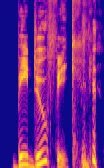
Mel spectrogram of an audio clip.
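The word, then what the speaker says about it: Pituffik: And I guess Greenlandic is just one of those languages that's just baffling to me because it's spelled, the new name is P as in Paul, I-T-U-F-F-I-K, and it's pronounced Bidoofik.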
